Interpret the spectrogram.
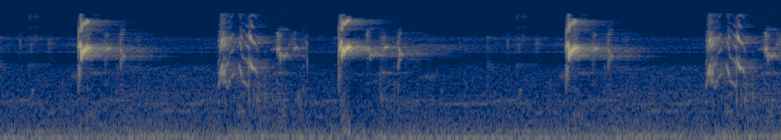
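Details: Lovebird used as a lure to get other lovebirds singing; five short, sharp high chirps spaced irregularly across about four seconds, with a faint low hum between them.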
